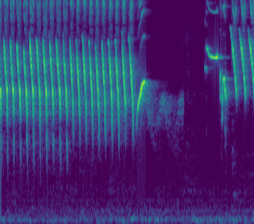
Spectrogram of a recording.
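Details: Canary song used to stir other canaries into long singing: a quick pulsed trill ends in a sliding down-slurred note, a short gap, then the trilling picks up again.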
